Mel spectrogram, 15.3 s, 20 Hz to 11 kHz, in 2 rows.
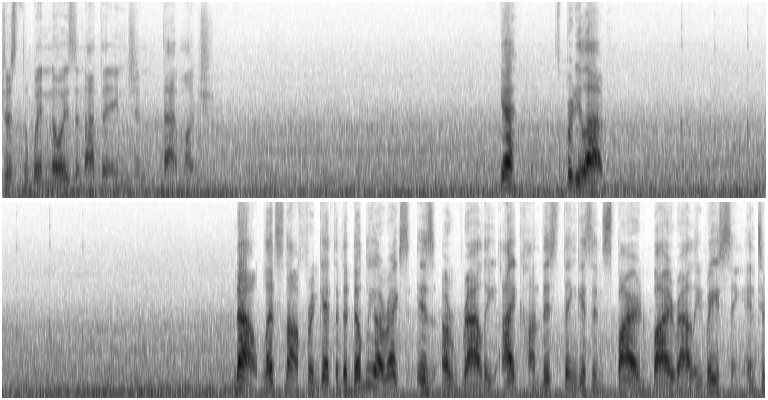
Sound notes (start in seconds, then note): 3.7 wind noise; 6.4 blinker clicking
